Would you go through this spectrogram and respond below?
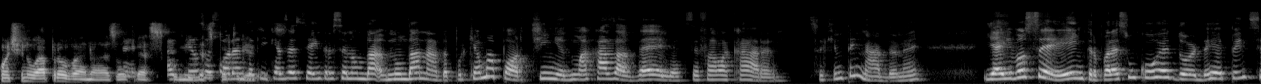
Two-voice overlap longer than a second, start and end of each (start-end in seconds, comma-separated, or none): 1.7-2.9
